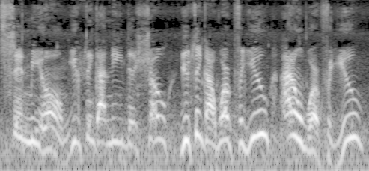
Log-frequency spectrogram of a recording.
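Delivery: hollering back at the boss, voice high and heated; retold hollering. Retelling yelling at the producer, high angry holler. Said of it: "I started hollering".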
